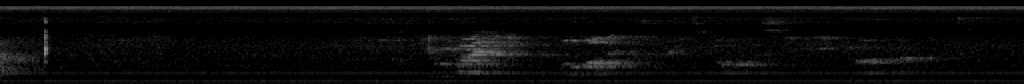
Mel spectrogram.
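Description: A faint, distant voice, mostly unintelligible, asking a question from the audience away from the microphone, in short broken phrases over a steady low hum. A single brief click comes just after the start.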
